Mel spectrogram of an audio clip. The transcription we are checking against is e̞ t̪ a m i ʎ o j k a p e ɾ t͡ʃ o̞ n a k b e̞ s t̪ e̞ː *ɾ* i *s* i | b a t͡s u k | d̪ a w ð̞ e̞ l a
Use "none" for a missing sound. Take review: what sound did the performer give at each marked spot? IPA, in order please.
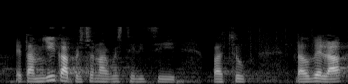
ɾ, t͡s

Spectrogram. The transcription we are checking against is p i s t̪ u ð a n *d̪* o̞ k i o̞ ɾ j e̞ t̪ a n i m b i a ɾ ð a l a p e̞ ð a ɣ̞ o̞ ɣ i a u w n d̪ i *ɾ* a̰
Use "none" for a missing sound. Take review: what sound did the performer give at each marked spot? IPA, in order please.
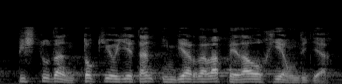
t̪, ʎ

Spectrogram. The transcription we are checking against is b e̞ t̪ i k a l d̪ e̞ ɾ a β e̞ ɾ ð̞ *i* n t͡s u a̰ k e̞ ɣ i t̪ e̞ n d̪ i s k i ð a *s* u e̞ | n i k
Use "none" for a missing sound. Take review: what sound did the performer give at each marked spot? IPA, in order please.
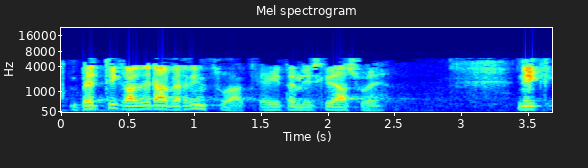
i, s

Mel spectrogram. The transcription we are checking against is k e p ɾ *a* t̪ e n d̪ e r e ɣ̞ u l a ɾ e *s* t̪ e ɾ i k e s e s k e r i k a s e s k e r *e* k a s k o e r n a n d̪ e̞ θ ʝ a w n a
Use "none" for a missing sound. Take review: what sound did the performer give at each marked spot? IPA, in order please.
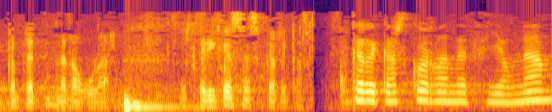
e, s, i

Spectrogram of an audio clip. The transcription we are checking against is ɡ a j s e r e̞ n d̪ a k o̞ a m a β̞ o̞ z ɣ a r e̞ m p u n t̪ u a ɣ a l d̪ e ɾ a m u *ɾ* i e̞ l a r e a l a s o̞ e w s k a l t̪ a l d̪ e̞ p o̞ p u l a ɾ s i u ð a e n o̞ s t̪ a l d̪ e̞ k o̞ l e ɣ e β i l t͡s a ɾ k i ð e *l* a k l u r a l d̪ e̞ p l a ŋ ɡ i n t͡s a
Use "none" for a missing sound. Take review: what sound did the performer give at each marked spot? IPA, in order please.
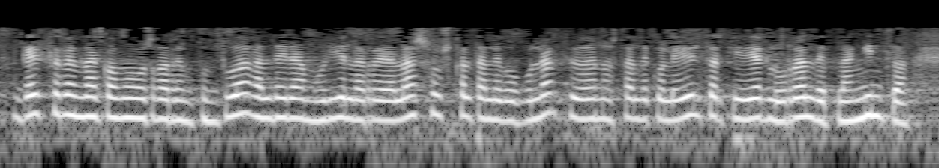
ɾ, none

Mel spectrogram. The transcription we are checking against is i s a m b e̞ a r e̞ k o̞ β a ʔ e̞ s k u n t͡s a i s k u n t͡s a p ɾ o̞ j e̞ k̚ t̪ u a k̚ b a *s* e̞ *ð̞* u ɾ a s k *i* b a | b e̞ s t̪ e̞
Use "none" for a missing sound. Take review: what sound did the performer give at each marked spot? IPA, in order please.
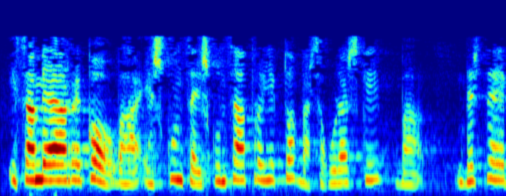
s, ɣ̞, i

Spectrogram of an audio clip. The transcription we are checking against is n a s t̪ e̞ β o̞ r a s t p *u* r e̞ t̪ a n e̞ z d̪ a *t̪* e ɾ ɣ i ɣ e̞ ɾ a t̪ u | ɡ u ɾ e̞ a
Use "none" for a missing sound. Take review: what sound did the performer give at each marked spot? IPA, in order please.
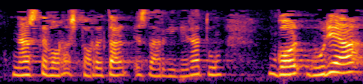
o, none

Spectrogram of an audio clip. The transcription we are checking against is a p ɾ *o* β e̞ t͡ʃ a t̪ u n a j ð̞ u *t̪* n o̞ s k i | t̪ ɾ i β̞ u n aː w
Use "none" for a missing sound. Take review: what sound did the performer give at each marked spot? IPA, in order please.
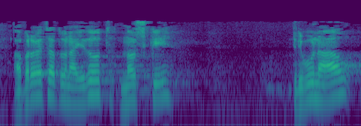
o, t̪

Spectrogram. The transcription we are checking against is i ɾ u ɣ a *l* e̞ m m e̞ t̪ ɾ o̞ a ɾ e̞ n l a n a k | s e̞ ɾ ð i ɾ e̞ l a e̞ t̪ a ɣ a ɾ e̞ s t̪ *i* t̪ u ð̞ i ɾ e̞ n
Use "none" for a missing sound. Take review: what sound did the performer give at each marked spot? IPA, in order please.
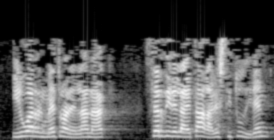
r, i

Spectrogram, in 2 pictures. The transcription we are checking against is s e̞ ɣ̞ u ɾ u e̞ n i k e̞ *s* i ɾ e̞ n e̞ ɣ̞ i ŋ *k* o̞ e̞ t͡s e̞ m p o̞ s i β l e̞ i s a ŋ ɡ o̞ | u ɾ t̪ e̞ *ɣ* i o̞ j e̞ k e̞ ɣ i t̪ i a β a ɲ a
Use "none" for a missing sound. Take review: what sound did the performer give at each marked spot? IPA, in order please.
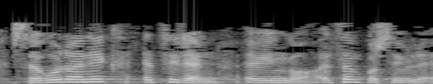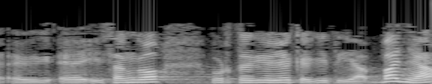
t͡s, ɡ, ð

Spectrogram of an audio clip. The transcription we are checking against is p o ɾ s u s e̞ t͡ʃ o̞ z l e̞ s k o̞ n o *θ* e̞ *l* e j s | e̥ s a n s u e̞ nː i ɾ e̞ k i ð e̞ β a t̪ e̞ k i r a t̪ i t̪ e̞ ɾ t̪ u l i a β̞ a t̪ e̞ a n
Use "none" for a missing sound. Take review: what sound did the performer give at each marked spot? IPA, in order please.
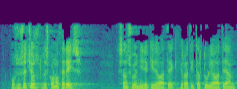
θ, ɾ

